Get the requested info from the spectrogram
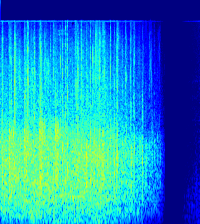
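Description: Theatre audience applauding, a dense patter of many hands clapping that thins out and then cuts off suddenly about three seconds in.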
